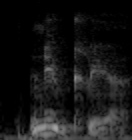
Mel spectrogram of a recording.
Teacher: And the accent falls on the first syllable.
